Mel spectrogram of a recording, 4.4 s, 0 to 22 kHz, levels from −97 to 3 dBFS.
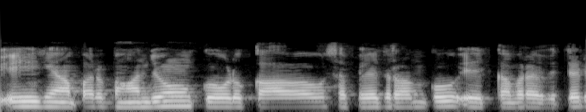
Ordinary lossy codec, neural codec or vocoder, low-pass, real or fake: AAC, 48 kbps; none; 5.4 kHz; real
